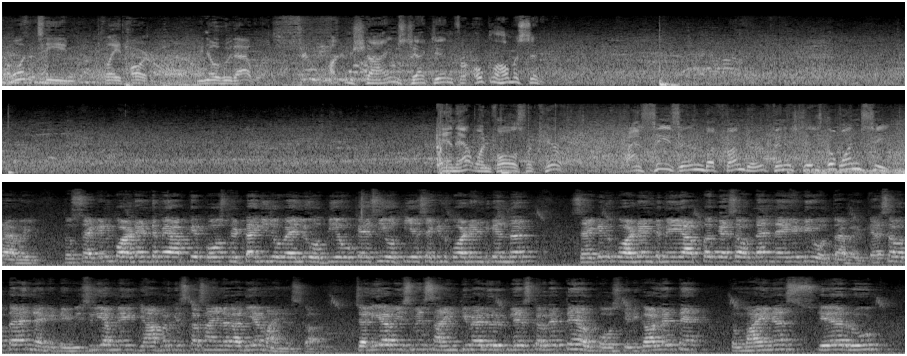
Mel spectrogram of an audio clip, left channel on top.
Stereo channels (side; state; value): both; different; correlation 0.00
